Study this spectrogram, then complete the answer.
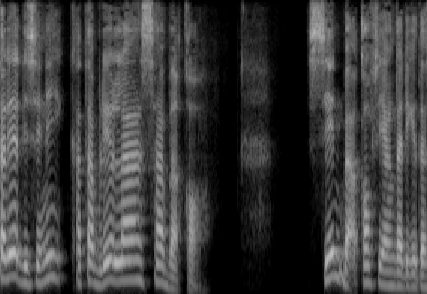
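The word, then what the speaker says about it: لا سبق: Yang kedua, la sabaqah, bacanya baknya di fathah.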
